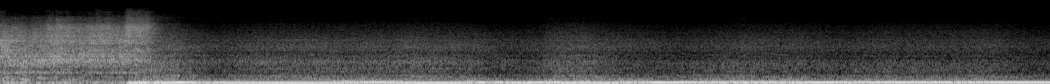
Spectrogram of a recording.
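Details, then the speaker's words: Calypso green 1993 Mustang Cobra tribute build after header leak fixed: deep steady V8 rumble settling after a brief blip, no ticking or puffing from exhaust; quiet, healthy idle. "i want you guys to hear just how quiet this thing is now that we've got the header leak fixed"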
